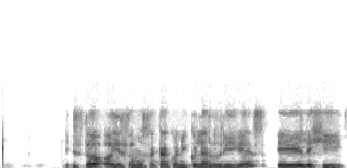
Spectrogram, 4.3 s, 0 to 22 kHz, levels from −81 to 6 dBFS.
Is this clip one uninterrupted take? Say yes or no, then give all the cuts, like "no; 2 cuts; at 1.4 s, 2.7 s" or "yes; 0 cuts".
yes; 0 cuts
